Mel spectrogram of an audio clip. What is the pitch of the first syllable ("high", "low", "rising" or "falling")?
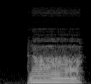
low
